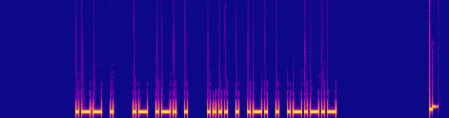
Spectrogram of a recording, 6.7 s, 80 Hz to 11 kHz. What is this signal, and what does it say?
Morse code, heard as a keyed tone, about 28 wpm, 700 Hz. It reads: WE ARE HERE.
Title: Sentences from Top 200 Words 28wpm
